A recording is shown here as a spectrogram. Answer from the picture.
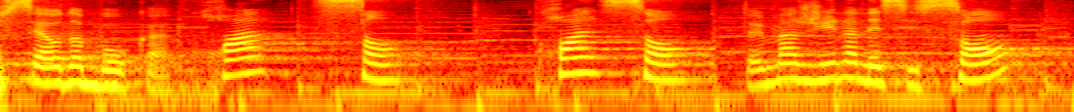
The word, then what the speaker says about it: croissant: Você provavelmente adora o croissant francês, mas você sabia que não se fala croissant, mas croissant.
